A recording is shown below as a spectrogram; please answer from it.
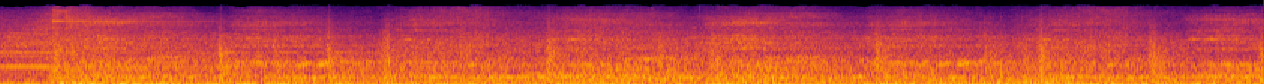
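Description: Dramatic TV-serial background score: a heavy low rumble under a dense wash of noise, with a regular pulse of hits about twice a second.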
